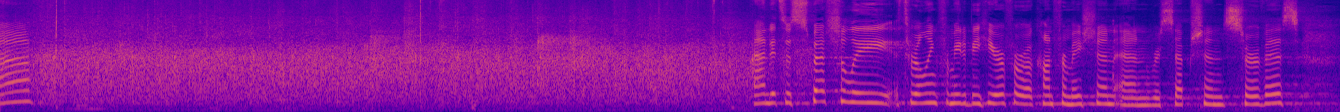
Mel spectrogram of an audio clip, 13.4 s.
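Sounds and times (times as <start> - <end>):
round of applause: 0.0 - 8.2
speech: 7.6 - 13.3.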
